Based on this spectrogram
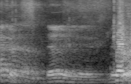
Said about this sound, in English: Well, you know, bless you.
